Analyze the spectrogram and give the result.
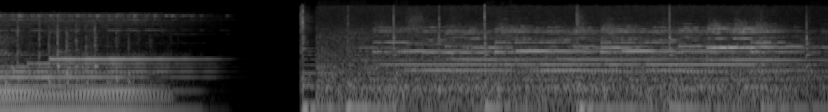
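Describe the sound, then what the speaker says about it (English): Woodstock Java wind chimes ringing, sustained metallic tones that fade to near silence, then a fresh strike sets them chiming again with overlapping clear, resonant notes. "Stacy, ring the chimes"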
